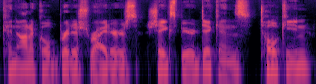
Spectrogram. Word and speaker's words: Tolkien: Moments later, he rattled off a roll call of canonical British writers: Shakespeare, Dickens, Tolkien, pronounced like a coin, Lewis, Orwell, Kipling, as though name-checking a syllabus could stand in for a worldview.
